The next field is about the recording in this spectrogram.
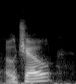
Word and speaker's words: OTXO: Last thing, last but not least, number 7, I guess this is supposedly pronounced Ocho, O-T-X-O, official release trailer.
